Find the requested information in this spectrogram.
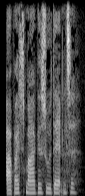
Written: arbejdsmarkedsuddannelse

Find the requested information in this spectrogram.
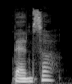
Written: Danseren

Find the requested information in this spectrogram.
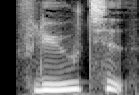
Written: flyvetid

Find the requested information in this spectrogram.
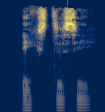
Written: ecstasy

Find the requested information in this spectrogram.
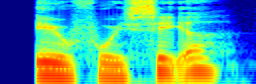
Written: euforiseret

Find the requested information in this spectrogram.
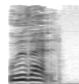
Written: udvalg

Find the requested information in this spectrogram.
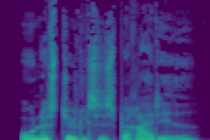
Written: understøttelsesberettiget

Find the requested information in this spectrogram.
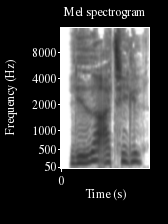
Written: LEDERARTIKEL

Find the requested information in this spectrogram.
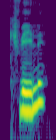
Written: kvælde

